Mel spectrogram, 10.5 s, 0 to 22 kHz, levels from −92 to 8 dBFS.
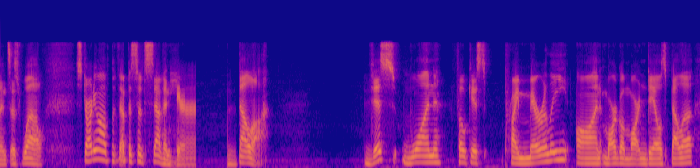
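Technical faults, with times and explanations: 0.52–0.58 s, short concealed packet loss: About 40 ms of speech never arrived, and the receiver bridged roughly 36 ms of it by extending the preceding sound before blending back into the real signal. The result is a brief smear or wobble rather than a hole. Unlike the later burst, the patch is too short to fade or settle into a steady buzz, so the sound keeps moving and only a small piece of detail is lost.
1.62–1.70 s, burst of packet loss: Here about 60 ms went missing in one run, all of it filled by concealment. Over that longer stretch the continued sound has time to become a held buzz or hiss that sags in level. The speech then picks up further along, with the in-between portion simply absent. The length, the steady held quality and the audible jump when the real audio returns set it apart from the brief smears of the short losses.
2.60–3.56 s, robotic sound from repeated short buffers: For nearly a second the speech takes on a rigid, metallic buzz at about 50 Hz. 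That rate corresponds to one 20 ms chunk being replayed over and over, and something like two-thirds or more of this stretch is repetition rather than fresh audio, most likely because new data was reaching playback too seldom. The speech still follows its rough contour, but the fixed pitch underneath it gives it away. That sustained, stable tone is what distinguishes it from a packet-loss burst, which fades and then resumes.
8.74–8.78 s, short concealed packet loss: Just after "one focused primarily", a 20 ms gap is covered entirely by continuation of the previous sound. It comes through as a momentary smear or wobble. This is the shortest dropout in the clip, too brief to develop into the held buzz or fade of a burst.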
